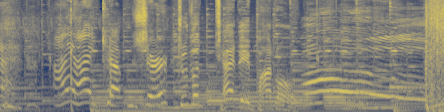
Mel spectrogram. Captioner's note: sighs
